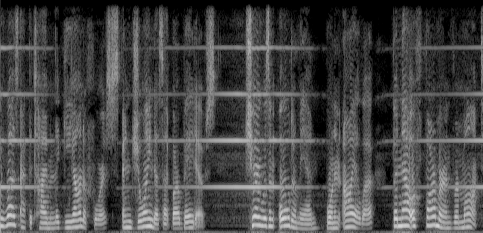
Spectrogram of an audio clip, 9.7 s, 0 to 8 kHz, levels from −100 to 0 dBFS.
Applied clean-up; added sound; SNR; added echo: none; Bowed string instrument; 11 dB; none.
